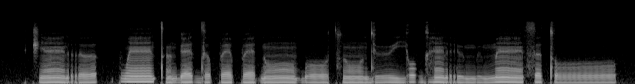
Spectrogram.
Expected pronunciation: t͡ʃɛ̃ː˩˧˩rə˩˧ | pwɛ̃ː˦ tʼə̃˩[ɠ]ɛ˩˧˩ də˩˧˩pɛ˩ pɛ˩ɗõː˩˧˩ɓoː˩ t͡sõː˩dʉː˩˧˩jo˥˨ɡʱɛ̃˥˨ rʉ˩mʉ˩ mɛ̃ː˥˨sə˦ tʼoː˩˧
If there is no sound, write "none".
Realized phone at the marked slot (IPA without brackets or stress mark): ɠ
